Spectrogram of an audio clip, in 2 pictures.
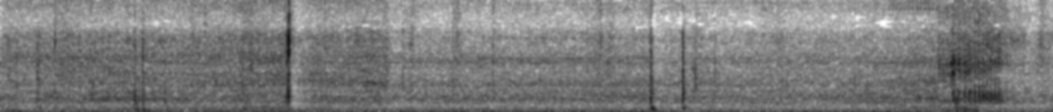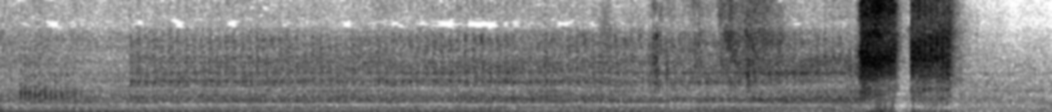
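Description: A compressed-air blower blasts debris out of a car's interior during a mobile detailing maintenance wash: a loud, continuous rushing hiss with a few sharper bursts near the end, and no talking.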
